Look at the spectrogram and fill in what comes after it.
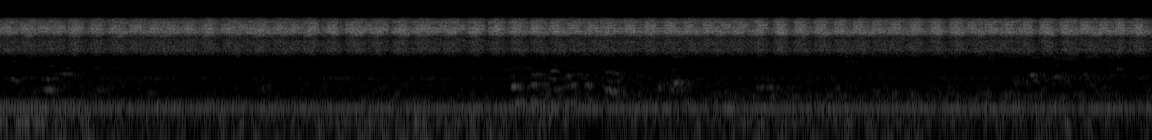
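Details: Cicadas of Provence, France, in full chorus: sustained shrill buzzing, high and steady, with quick throbbing pulses and no pauses, a few faint low sounds underneath.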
